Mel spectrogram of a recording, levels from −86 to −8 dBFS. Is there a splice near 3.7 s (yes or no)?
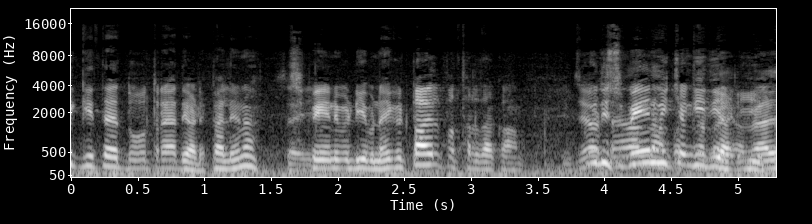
no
